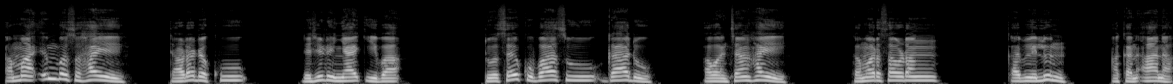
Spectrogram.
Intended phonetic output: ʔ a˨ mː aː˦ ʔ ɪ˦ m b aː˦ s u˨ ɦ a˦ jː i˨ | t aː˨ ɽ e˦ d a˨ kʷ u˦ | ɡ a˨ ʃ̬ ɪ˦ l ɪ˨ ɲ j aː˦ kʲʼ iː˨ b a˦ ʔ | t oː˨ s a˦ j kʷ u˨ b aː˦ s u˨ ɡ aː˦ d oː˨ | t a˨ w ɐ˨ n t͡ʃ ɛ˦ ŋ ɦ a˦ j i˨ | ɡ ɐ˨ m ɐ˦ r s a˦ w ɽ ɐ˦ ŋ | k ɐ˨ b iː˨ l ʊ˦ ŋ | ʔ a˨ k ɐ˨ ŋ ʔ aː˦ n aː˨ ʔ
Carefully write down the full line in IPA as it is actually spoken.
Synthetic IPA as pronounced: ʔ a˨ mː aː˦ ʔ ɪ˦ m b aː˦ s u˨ ɦ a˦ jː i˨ | t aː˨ ɽ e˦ d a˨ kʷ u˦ | d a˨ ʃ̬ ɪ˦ ɽ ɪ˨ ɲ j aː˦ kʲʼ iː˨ b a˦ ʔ | t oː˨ s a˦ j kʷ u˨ b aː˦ s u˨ ɡ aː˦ d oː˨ | ʔ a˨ w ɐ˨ n t͡ʃ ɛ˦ ŋ ɦ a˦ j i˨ | k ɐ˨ m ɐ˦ r s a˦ w ɽ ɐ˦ ŋ | kʼ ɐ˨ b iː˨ l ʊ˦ ŋ | ʔ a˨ k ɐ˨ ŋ ʔ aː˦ n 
